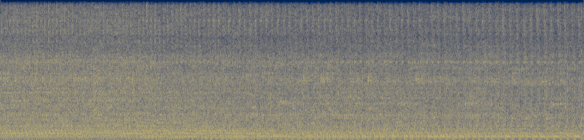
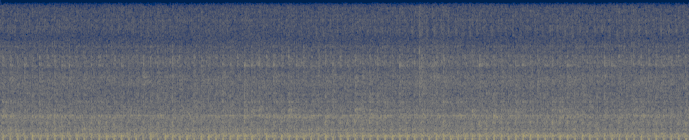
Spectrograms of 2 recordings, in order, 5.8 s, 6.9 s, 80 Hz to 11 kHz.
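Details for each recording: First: Seven-year-old MTD Murray riding mower, single-cylinder engine, oil slightly low, just started after repairs: strong even beat at steady speed, no misses or rattles; running right. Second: 7-year-old MTD Murray riding mower, oil slightly low, with a missing valve replaced: single-cylinder engine pulsing unevenly about 3.5 times a second and stumbling after running great at first; owner suspects water in it.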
